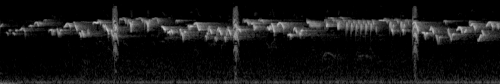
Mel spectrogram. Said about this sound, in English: Yet, for many, all those little brown birds look the same. Like the ones we're hearing, they might be sparrows, might be wrens, or something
